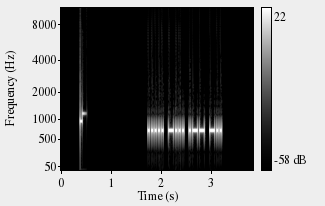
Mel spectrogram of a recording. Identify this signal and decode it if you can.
Morse code, heard as a keyed tone, about 36 wpm, 700 Hz. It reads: 5BWD
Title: Four Challenging Letter-Number Combinations 35wpm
